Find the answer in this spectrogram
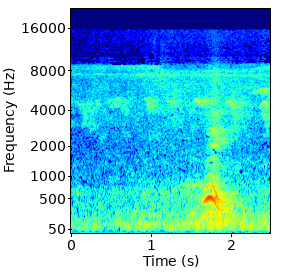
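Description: Quiet outdoor background with faint, short high-pitched chirps. Near the end comes a brief vocal sound from a person, rising and then falling in pitch.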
